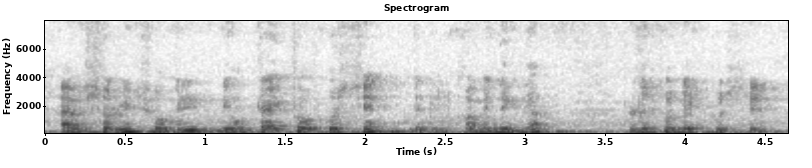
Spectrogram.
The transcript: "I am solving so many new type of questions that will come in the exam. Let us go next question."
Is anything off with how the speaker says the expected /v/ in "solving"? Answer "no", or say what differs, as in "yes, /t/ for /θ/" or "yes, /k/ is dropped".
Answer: yes, /v/ is dropped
